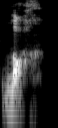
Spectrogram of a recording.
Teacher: that hard Germanic H sound doesn't appear in many modern English words, though of course you hear it in Scottish words like loch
